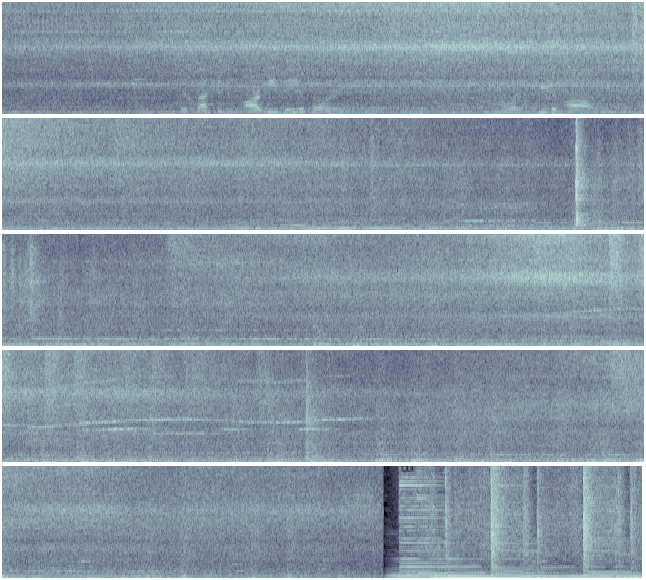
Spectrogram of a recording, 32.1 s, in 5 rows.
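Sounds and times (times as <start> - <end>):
wavering wheel squeal: 12.6 - 28.1.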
